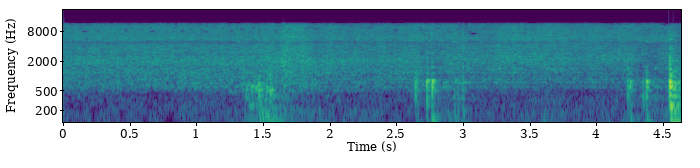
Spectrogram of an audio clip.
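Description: Chicken and vegetables sizzling as they stir-fry in a wok: a steady hiss broken by a few knocks, the loudest near the end as the wok is tossed to flip the food.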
